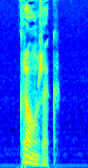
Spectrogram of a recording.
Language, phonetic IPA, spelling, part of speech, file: Polish, [ˈkrɔ̃w̃ʒɛk], krążek, noun, Pl-krążek.ogg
